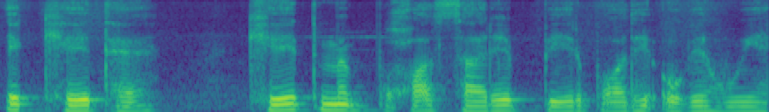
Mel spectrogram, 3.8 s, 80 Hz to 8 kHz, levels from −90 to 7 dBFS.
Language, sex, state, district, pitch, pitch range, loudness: Hindi, male, Madhya Pradesh, Katni, 135 Hz, 125-145 Hz, -17 LUFS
